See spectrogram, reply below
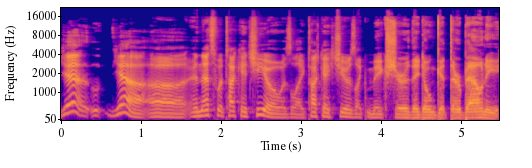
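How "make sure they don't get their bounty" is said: cartoonish janitor voice impression. Speaker quoting a character's line, Scruffy the janitor impression. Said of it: "pretty good impression of Scruffy the janitor from Futurama".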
